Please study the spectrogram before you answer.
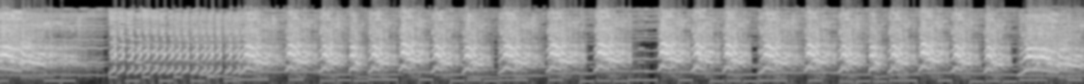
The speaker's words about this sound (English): Stop barking.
